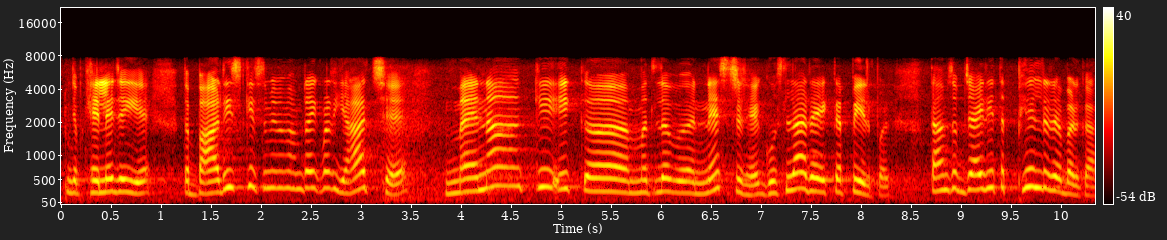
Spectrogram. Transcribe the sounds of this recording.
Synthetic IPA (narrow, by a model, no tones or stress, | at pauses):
d͡ʒəb̚kʰeled͡ʒaie | t̪ɔbaɾiskɪsmmeɦəmɾaeːk̚baːɾjad̪̚t͡ʃʰɛ | mɛnakeekmət̪ləbnesʈɾɛɡʱoslaɾɦɛeːk̚tapeːɾpəɾ | t̪ɔɦəmsəb̚d͡ʒaiɾiet̪ɔpʰilɾɛbəɽka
